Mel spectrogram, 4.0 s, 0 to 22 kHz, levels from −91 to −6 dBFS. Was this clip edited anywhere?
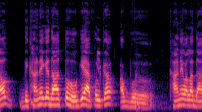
no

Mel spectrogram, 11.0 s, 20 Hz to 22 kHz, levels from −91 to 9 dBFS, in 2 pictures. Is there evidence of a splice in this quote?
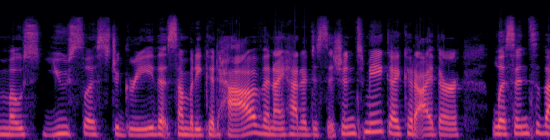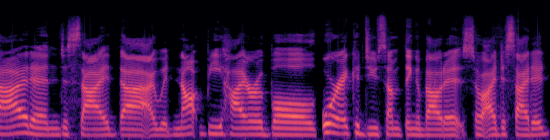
yes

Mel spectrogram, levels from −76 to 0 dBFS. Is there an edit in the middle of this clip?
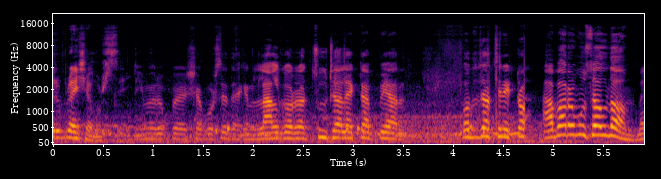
yes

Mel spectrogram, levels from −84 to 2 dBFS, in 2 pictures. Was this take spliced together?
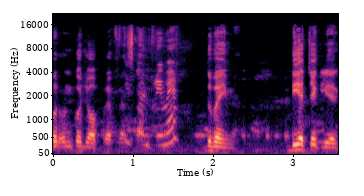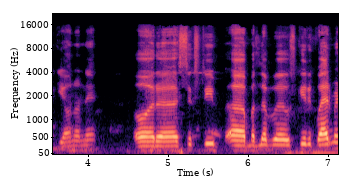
no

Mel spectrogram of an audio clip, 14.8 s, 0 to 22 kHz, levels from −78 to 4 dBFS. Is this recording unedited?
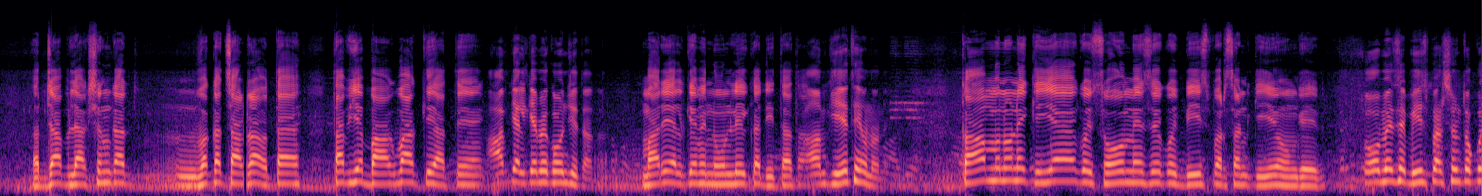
yes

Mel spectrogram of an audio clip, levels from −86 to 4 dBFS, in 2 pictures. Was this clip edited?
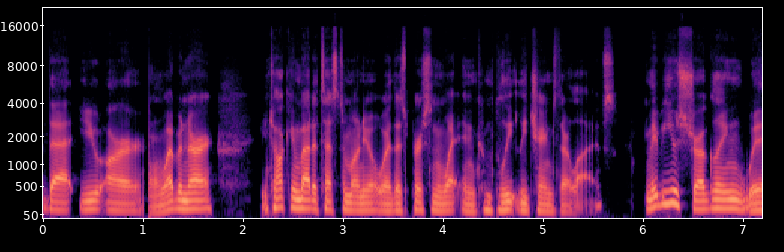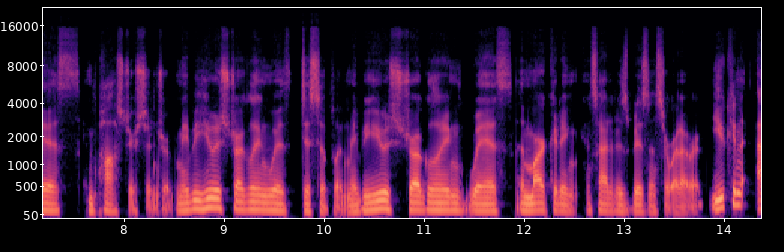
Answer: yes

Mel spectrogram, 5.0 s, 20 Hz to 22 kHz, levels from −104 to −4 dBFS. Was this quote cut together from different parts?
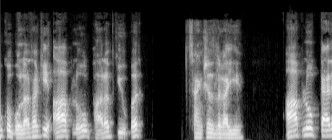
no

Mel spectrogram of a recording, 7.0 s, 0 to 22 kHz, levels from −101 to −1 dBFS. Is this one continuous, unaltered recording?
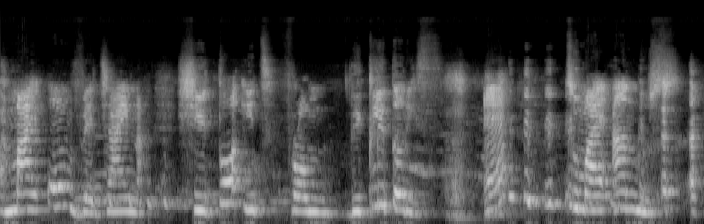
yes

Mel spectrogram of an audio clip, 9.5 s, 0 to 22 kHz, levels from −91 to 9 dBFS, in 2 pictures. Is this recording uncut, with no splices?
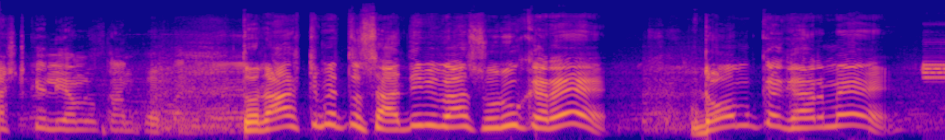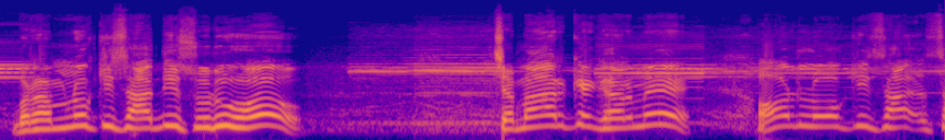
yes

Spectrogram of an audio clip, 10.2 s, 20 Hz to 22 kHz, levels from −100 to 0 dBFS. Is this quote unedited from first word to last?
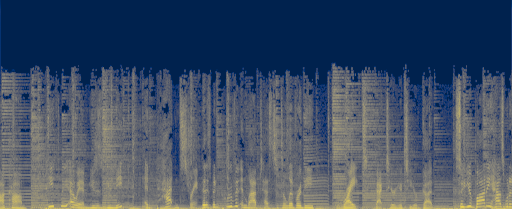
no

